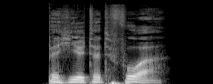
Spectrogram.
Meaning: inflection of vorbehalten: 1. second-person plural preterite 2. second-person plural subjunctive II
- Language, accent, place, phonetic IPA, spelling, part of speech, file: German, Germany, Berlin, [bəˌhiːltət ˈfoːɐ̯], behieltet vor, verb, De-behieltet vor.ogg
